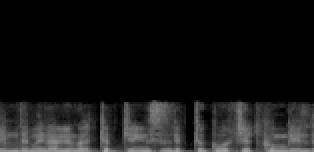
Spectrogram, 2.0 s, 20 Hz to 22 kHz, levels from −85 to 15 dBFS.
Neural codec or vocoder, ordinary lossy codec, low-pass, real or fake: codec, 16 kHz in and 24 kHz out, 0.6 kbps, FireRedTTS-2 codec; MP3, 48 kbps; 7.2 kHz; fake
